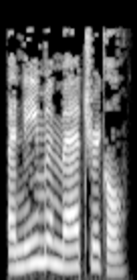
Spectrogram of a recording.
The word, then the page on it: anemometrical: British English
